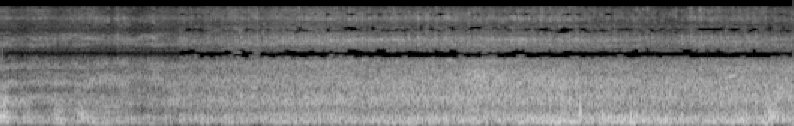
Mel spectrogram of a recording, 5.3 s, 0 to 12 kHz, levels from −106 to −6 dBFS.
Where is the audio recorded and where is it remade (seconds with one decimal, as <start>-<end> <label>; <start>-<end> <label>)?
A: 0.0-1.2 remade; 1.2-5.3 recorded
